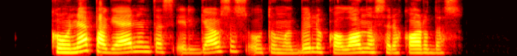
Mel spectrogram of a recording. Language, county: Lithuanian, Vilnius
